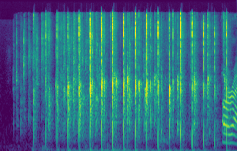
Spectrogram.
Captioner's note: applause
